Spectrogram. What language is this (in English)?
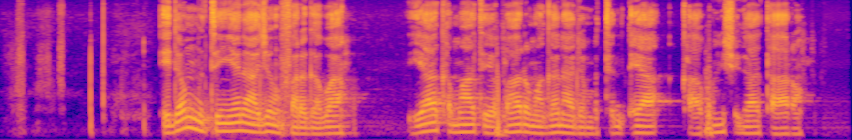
Hausa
